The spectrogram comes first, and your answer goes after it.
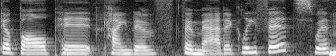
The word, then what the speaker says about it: Ball X Pit: This is more of an anime styling, that you don't say the X, you just The say X the is two silent, words. as it often is. Yeah, and like a ball pit kind of thematically fits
